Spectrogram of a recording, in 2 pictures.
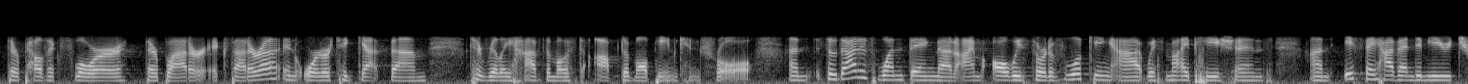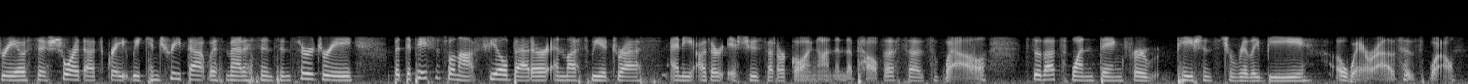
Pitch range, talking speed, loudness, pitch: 180-205 Hz, 180 wpm, -18 LUFS, 190 Hz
